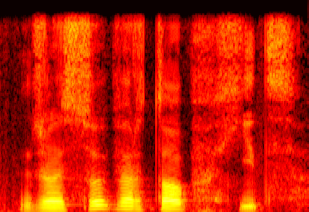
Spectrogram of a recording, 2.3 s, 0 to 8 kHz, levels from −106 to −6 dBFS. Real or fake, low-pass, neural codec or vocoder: real; 7.2 kHz; none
